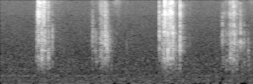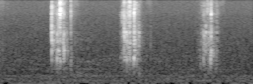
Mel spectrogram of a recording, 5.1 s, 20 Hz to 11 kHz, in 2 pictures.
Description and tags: Spinning revolver cylinder 2
Quietly spinning through the chambers of a revolver. recorded with a Roland R-05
